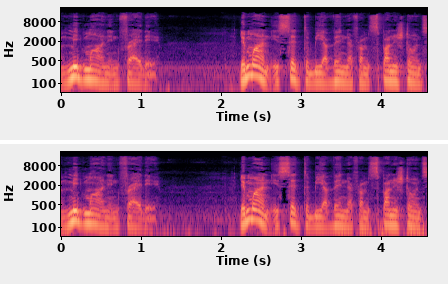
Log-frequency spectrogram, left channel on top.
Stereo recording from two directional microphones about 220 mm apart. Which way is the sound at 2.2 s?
10° left (ahead or behind).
